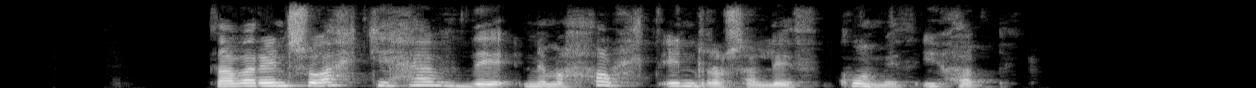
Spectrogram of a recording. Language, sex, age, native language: Icelandic, female, 40-49, Icelandic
